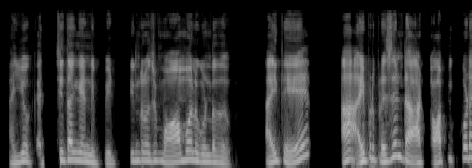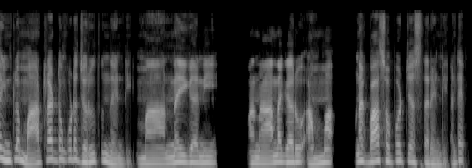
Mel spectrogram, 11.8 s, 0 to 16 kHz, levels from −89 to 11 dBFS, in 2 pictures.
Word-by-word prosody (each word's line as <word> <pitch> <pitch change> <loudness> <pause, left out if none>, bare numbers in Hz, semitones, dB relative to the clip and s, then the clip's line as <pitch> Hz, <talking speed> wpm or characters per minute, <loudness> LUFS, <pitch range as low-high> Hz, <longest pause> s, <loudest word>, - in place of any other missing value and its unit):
అయ్యో! 160 +8 0
ఖచ్చితంగా 195 -1 0
అండి. 150 -4 +1
పెట్టిన 120 +10 -6
రోజు 180 0 -2
మామూలుగుండదు. 155 - +1 0.5
అయితే 155 -2 +2 0.7
ఆ! - - +7 0.2
ఇప్పుడు 175 - +1
ప్రెజెంట్ 230 - +2
ఆ - - +5 0.2
టాపిక్ 160 - 0
కూడా 245 +1 +2
ఇంట్లో 205 +4 0
మాట్లాడటం 205 - 0
కూడా 215 0 -2
జరుగుతుందండి. 145 - -1 0.2
మా 120 - 0 0.2
అన్నయ్య 145 +5 +2
గాని, 135 -1 +1 0.5
మా - - -2
నాన్నగారు, 145 +4 +3
అమ్మ, 120 +5 0 0.4
నాకు 170 -3 +2
బాగా 170 +3 +5
సపోర్ట్ 170 0 -3
చేస్తారండి. 115 -8 -2
అంటే, 125 - -3
155 Hz, 140 wpm, -26 LUFS, 130-180 Hz, 0.7 s, ఆ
